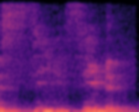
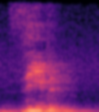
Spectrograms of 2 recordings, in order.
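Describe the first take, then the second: First: Sieben begun with a sharp s, as in "see"; false start, then sieben with voiceless s; wrong pronunciation. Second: Sieben opened with a buzzing z, "zee-ben"; correct German pronunciation. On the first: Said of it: "Don't say". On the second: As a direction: model sieben with a voiced z, louder. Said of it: "the S is pronounced Z". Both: Shown as a demonstration.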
